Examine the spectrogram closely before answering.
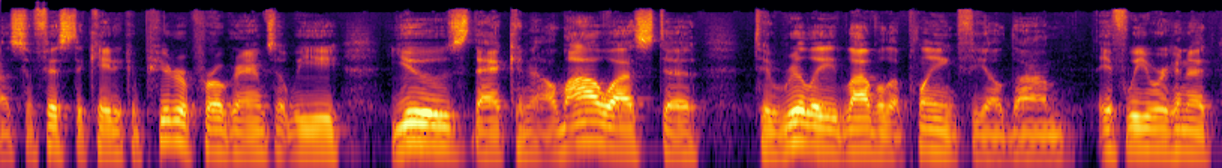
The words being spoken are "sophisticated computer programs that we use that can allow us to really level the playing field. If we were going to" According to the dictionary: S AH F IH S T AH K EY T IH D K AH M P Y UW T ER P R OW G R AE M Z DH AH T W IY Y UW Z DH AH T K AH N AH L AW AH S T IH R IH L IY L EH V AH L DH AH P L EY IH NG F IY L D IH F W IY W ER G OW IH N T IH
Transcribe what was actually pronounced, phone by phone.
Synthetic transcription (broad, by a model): S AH F IH S T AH K EY T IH D K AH M P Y UW T ER P R OW G R AE M Z DH AH T W IY Y UW Z DH AH T K AH N AH L AW AH S T IH R IH L IY L EH V L DH AH P L EY IH NG F IY L D IH F W IY W ER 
